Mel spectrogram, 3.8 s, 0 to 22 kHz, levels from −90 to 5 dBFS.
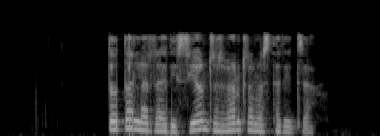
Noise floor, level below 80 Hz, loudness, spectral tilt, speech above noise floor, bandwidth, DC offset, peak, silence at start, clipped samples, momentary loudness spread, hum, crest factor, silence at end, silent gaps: -84 dBFS; -68 dBFS; -33 LUFS; -3 dB/octave; 51 dB; 8.2 kHz; under 0.1%; -16 dBFS; 1.1 s; under 0.1%; 10 LU; none; 20 dB; 0.7 s; none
